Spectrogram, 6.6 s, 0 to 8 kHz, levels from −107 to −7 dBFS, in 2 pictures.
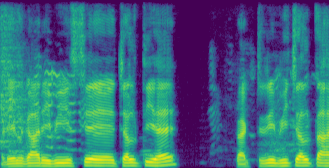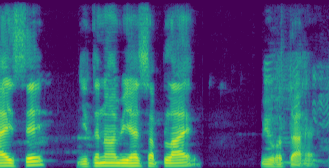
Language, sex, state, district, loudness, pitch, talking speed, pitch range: Hindi, male, Bihar, Begusarai, -16 LUFS, 135 Hz, 155 wpm, 130-145 Hz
